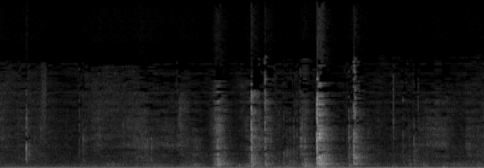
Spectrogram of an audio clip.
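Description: A money box being opened and handled: a faint click near the start, then a handful of short knocks and clacks between about three and four and a half seconds in.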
